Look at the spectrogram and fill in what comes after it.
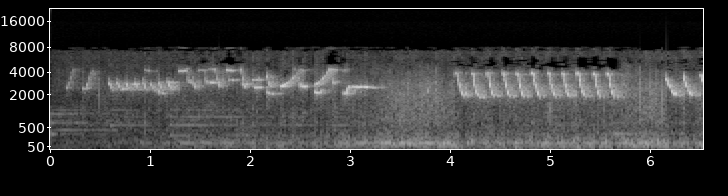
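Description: Birds singing: quick whistled chirps, then a fast trill of repeated falling notes, about six a second, starting about four seconds in and coming again near the end, over a low steady rumble.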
